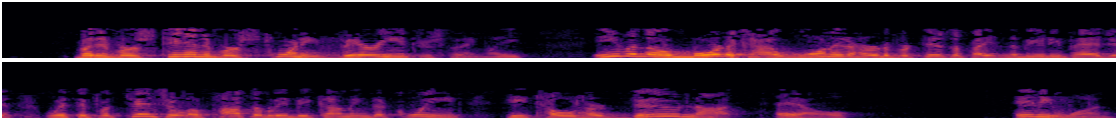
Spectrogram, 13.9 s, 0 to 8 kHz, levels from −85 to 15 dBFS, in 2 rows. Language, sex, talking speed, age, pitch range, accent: English, male, 150 wpm, 50-69, 170-245 Hz, American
